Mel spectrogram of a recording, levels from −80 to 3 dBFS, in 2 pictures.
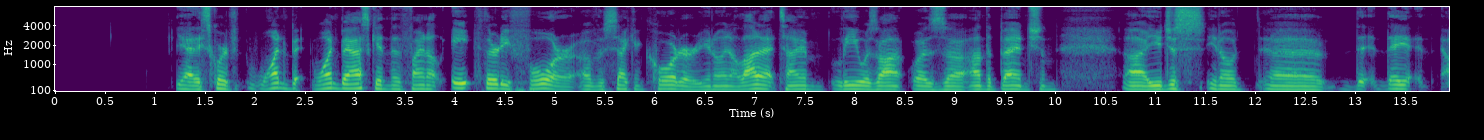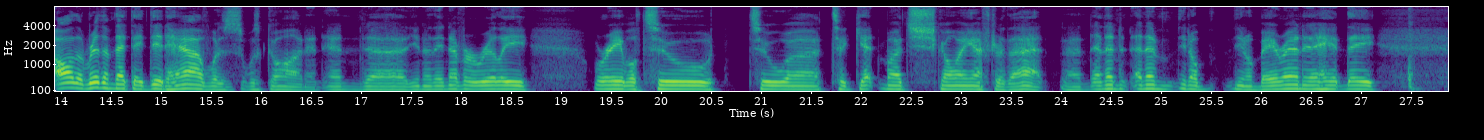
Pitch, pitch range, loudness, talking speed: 125 Hz, 120-135 Hz, -18 LUFS, 170 wpm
